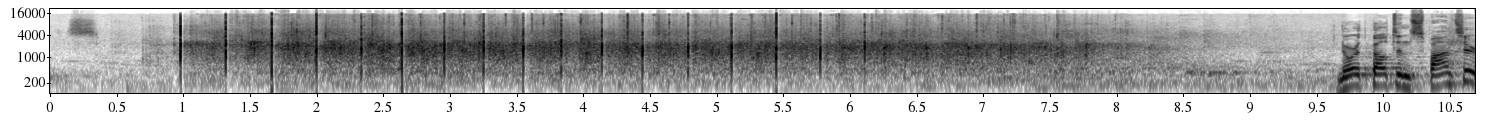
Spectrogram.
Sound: applause

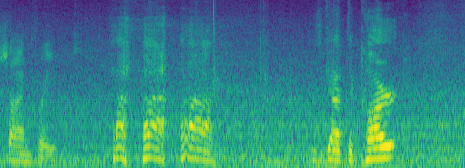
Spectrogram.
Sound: laughs

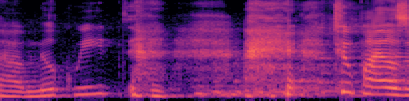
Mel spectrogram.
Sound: all laughing

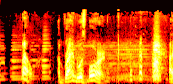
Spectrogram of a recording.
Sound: laughs

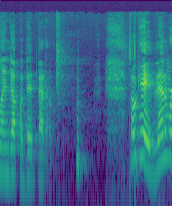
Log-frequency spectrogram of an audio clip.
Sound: chuckling

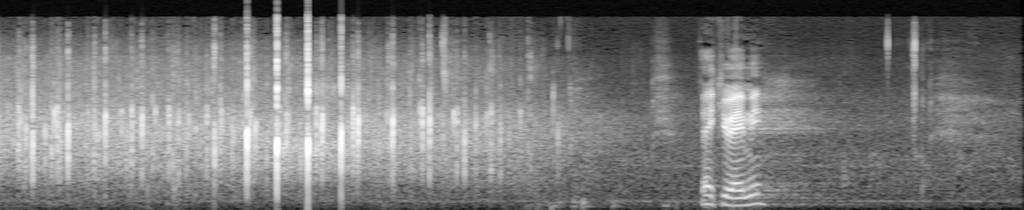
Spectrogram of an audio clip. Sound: applause

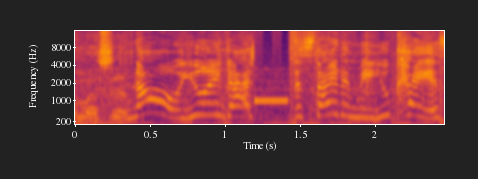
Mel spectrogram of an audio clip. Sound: beep

